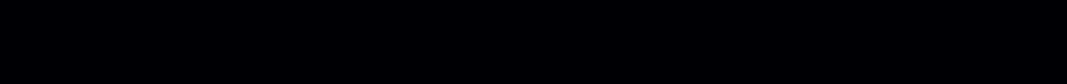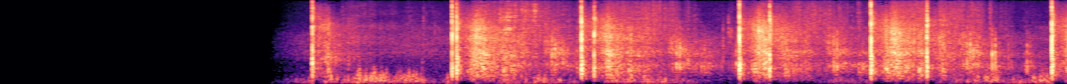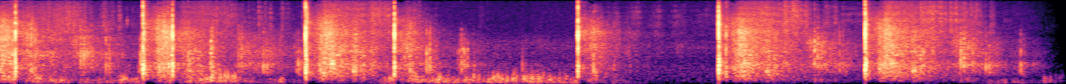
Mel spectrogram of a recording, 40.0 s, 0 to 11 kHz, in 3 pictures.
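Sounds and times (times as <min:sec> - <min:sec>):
crackling firework bursts: 0:17.0 - 0:40.0
firework launch shots: 0:17.2 - 0:18.0, 0:18.9 - 0:32.8, 0:33.8 - 0:34.7, 0:35.6 - 0:39.8.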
